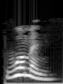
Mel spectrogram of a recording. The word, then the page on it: woman: wúmən; ウマン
